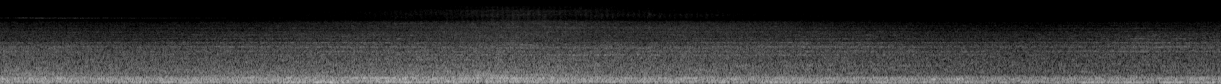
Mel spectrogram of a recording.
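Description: Passenger train coaches roll past along a platform, wheels rumbling on the rails.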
